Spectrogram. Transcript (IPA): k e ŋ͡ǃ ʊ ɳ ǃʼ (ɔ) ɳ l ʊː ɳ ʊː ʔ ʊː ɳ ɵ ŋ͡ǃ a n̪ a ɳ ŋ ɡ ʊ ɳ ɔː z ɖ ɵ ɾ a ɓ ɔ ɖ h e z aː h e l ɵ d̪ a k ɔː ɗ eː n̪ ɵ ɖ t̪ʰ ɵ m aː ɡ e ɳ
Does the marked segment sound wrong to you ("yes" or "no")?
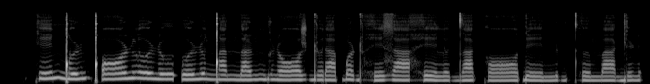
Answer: yes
